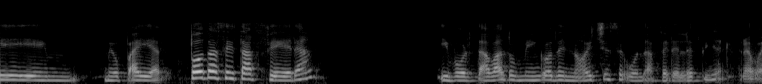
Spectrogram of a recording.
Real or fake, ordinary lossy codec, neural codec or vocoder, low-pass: fake; none; codec, 16 kHz, 4.8 kbps, FACodec; 7.2 kHz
